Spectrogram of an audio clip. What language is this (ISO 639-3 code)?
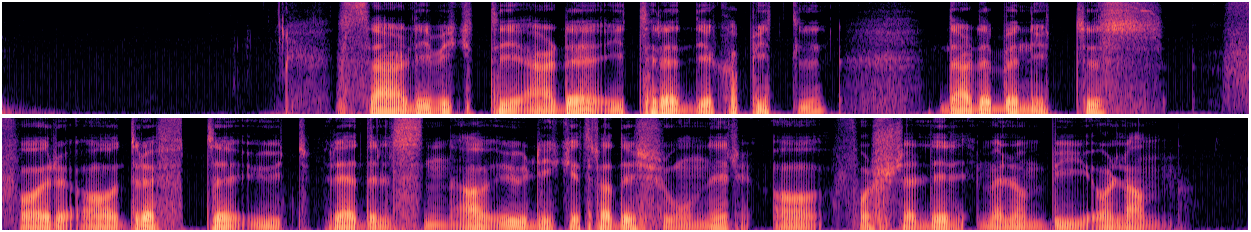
nor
